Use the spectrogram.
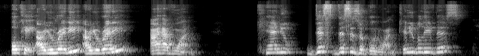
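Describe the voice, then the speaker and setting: The speaker talks in an animated tone with a Jamaican accent. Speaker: event host. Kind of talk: live event hosting.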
